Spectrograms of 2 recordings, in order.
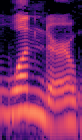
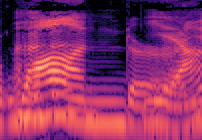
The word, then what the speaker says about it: wander: Not wonder, wander. yeah, so we have to make sure we're pronouncing it right. With a ah, not a ah, with a, not a uh.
